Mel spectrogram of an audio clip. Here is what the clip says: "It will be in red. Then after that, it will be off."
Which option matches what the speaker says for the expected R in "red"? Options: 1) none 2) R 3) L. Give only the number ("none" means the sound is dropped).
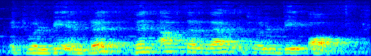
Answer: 3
